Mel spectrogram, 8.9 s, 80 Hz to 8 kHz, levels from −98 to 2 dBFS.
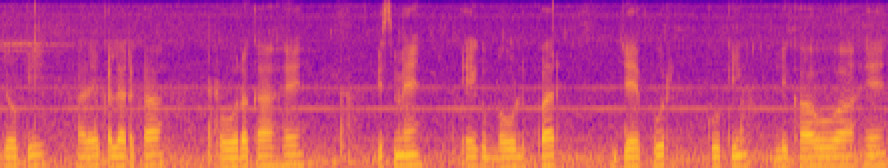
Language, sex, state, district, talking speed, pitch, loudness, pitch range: Hindi, male, Rajasthan, Jaipur, 110 wpm, 120 Hz, -18 LUFS, 115-125 Hz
